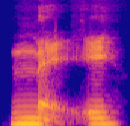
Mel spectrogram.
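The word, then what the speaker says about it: 美: Mei. Mei. Like maybe.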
